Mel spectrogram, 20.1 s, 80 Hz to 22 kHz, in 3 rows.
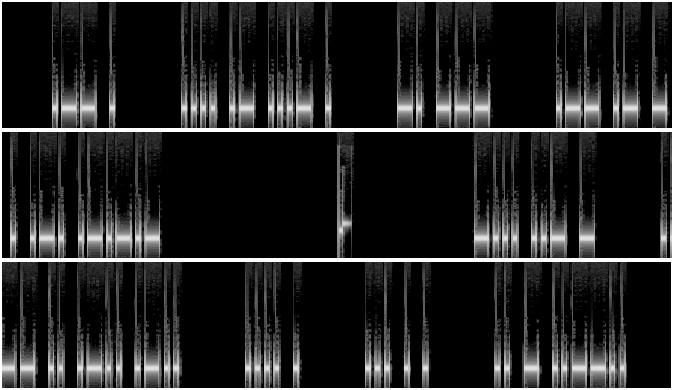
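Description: Morse code sent at 25 words per minute, spelling sentences built from the top 100 words with doubled word spacing: a steady mid-pitched tone keyed in rapid dots and dashes, grouped into words with wide gaps, a brief click marking a pause midway.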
